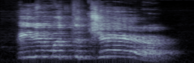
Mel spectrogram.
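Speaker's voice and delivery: very high-pitched, worked-up, excited voice. Egging someone on, right after apologizing: a little excited. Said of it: "I'm getting a little excited".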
